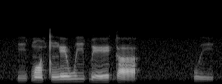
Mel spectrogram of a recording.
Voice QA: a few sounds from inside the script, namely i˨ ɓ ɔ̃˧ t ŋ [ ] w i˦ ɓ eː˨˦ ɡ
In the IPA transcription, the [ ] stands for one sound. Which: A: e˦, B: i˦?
A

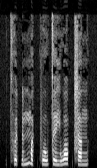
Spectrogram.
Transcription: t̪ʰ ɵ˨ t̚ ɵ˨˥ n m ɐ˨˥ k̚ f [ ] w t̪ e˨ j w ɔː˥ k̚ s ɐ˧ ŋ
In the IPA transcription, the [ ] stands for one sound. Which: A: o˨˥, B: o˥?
A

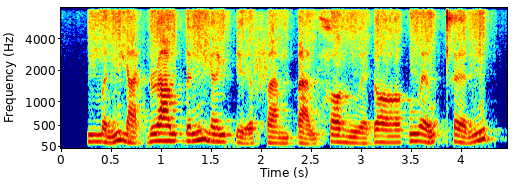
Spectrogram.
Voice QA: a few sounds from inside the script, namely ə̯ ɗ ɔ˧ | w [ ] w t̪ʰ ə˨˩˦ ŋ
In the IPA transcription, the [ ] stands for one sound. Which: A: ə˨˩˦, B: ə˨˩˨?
A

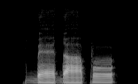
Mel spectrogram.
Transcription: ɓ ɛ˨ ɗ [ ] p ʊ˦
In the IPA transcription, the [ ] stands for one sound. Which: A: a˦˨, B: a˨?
B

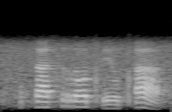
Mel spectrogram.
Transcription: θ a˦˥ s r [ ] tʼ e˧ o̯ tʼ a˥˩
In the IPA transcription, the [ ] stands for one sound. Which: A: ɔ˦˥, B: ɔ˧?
A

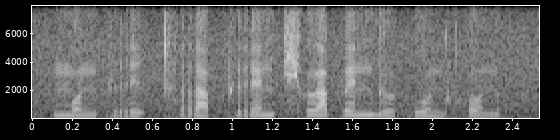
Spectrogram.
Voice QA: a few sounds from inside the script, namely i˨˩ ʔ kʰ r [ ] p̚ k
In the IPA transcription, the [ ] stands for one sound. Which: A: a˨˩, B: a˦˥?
A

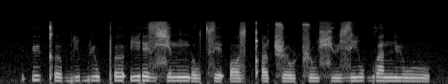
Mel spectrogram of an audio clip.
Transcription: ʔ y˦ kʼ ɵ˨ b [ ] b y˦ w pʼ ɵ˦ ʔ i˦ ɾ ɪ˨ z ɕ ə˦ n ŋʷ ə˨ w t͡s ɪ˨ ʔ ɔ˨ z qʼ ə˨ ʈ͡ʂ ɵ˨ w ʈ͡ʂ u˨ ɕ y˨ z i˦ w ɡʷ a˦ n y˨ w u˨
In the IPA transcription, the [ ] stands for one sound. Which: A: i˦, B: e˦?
A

